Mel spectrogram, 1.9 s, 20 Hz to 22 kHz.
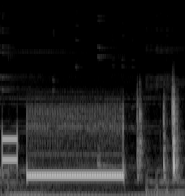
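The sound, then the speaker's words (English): A telephone mounted in a kitchen area is picked up and 911 is dialed: a short two-pitch keypad beep, then a long steady electronic phone tone lasting about a second, followed by a few quick, softer handset clicks and blips, fairly loud, with no voices. “She tiptoes over to the phone, picks it up, and dials 911.”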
